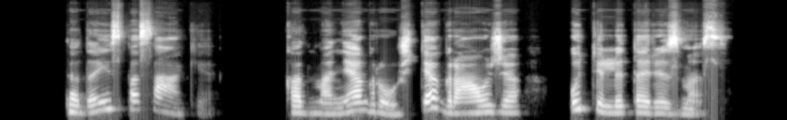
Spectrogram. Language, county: Lithuanian, Tauragė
